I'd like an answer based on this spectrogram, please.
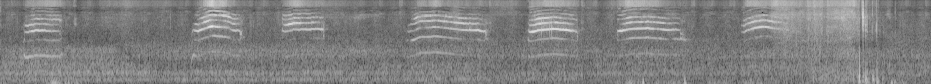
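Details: A kitten, frightened by Tiger's actions, cries repeatedly while clinging to a person; about nine short, arched, high-pitched meows in irregular bursts, with some rustling and a sharp knock near the end.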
